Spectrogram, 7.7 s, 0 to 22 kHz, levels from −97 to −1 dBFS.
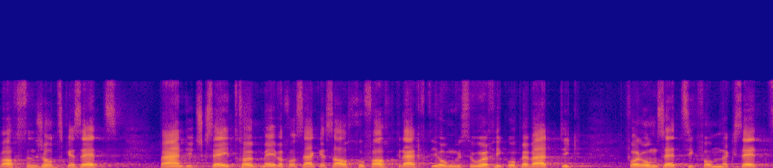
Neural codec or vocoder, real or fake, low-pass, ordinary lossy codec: codec, 24 kHz, 3.1 kbps, DualCodec; fake; none; none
